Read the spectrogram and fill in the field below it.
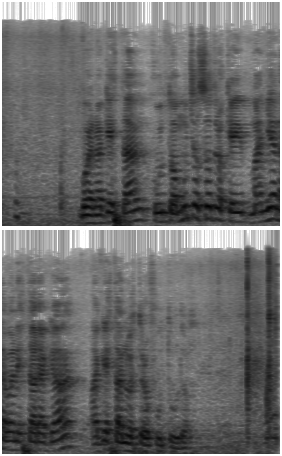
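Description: An elderly man speaks into a microphone over loudspeakers in an echoing hall.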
